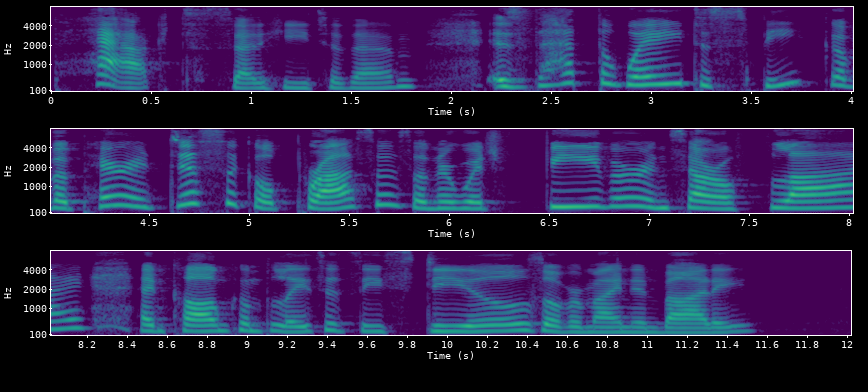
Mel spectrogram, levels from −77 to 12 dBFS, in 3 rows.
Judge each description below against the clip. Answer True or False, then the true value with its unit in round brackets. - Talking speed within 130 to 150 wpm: True (145 wpm)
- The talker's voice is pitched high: True (230 Hz)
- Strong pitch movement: True (6.0 semitones)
